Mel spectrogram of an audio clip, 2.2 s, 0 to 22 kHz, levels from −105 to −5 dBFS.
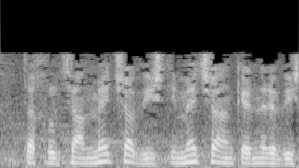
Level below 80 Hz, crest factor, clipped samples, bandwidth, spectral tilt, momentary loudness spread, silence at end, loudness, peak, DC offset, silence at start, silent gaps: -44 dBFS; 16 dB; under 0.1%; 6.2 kHz; -4 dB/octave; 2 LU; 0 s; -18 LUFS; -2 dBFS; under 0.1%; 0 s; none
